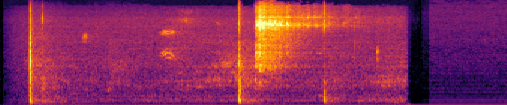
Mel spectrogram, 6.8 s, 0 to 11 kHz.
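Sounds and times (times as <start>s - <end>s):
ball hitting the net: 0.4s - 0.7s, 3.1s - 4.6s
ball being kicked: 3.2s - 3.6s
ball falling: 3.2s - 4.7s.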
